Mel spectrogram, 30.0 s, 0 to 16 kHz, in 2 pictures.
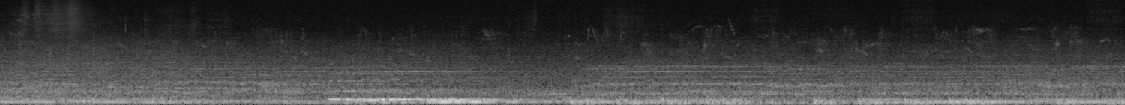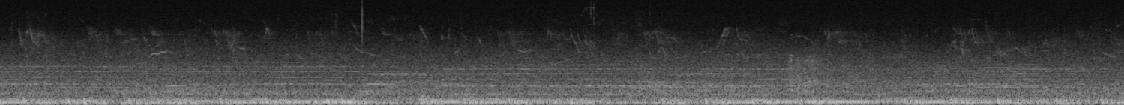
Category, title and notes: Soundscapes > Urban
20251024 PalauSantJordi SoundTesting Birds Noisy
Urban Ambience Recording in collab with EMAV Audiovisual School, Barcelona, November 2026. Using a Zoom H-1 Recorder.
